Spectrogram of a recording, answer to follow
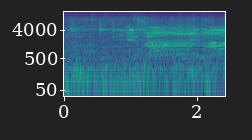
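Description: Dance music with a group of voices singing over a steady low accompaniment, the voices coming up clearly from about a second in.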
